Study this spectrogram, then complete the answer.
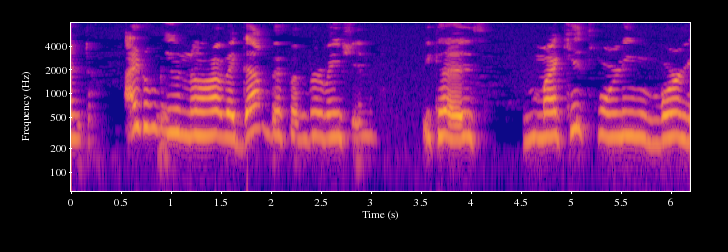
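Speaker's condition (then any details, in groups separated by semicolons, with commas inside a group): Cerebral palsy, spastic, severe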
